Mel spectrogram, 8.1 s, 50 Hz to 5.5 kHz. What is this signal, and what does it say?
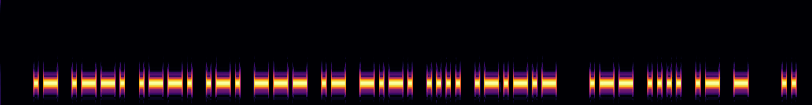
Morse code, heard as a keyed tone, about 25 wpm, 600 Hz. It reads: APPROACH. WHAT I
